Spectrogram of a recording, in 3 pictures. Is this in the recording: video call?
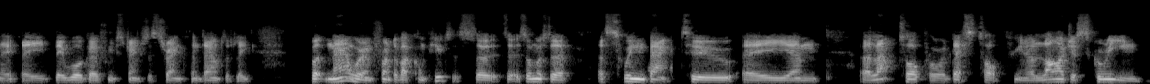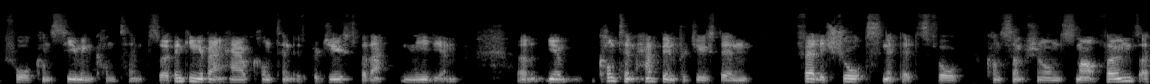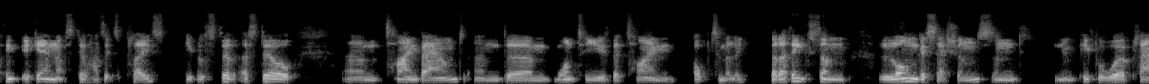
yes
